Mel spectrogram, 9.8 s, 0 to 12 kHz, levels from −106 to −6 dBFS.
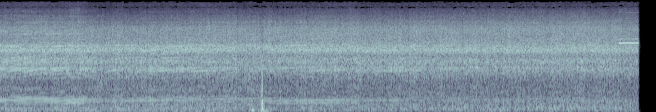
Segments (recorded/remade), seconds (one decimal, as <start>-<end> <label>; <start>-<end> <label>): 0.0-9.9 recorded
